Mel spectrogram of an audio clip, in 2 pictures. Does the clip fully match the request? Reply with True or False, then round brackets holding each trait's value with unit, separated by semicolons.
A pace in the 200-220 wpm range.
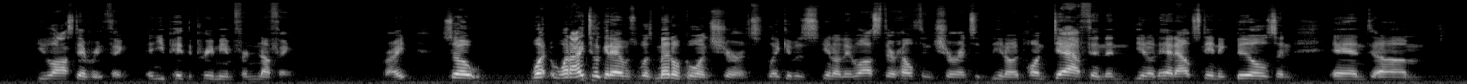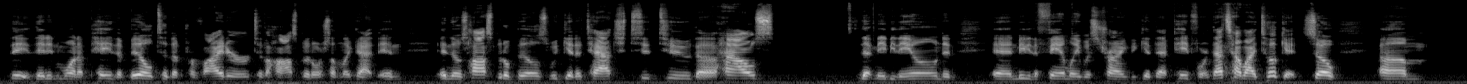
True (205 wpm)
